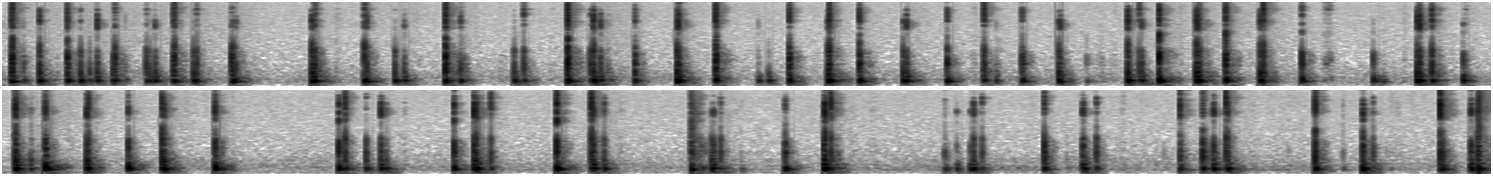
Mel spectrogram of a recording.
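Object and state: Hardcover book tapped with fingernails.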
